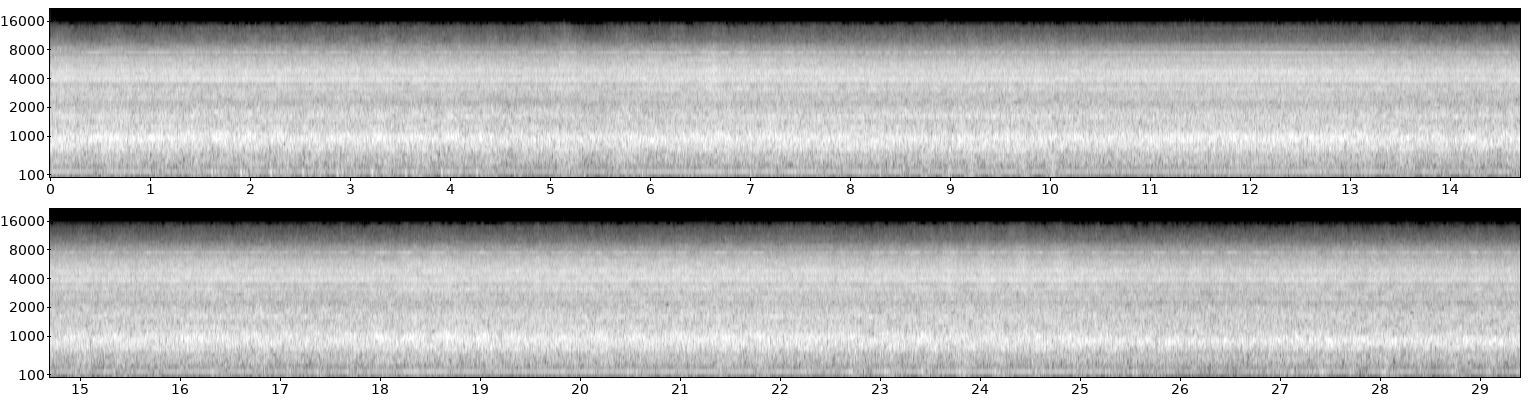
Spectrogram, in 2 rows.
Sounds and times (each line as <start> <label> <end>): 0.0 Hair Dryer 29.4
